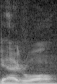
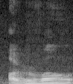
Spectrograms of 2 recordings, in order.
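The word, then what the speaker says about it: Agarwal: my name is Argawal and actually that's not how you say my last name but like no one how do you say it's like i think you say like author of all but like you think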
